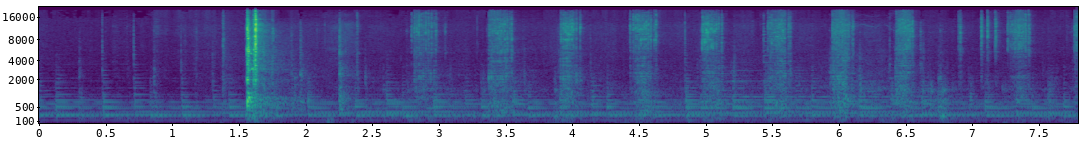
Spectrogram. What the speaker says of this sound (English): this is a ratcheting flare wrench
